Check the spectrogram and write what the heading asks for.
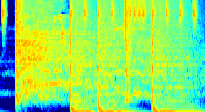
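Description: Electronic background music with deep, falling bass hits on a steady beat.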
